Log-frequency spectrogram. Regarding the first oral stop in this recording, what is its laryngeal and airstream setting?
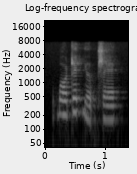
implosive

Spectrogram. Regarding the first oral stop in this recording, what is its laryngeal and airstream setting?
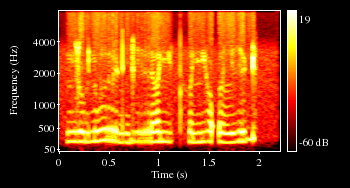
plain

